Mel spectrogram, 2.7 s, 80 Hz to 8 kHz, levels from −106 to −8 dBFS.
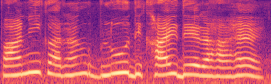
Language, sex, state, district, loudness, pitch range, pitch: Hindi, female, Jharkhand, Palamu, -15 LUFS, 305-335 Hz, 315 Hz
